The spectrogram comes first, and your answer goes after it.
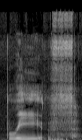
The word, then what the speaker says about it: breath: versus clothes breath versus breathe the first word is voiceless bath cloth breath the second word is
